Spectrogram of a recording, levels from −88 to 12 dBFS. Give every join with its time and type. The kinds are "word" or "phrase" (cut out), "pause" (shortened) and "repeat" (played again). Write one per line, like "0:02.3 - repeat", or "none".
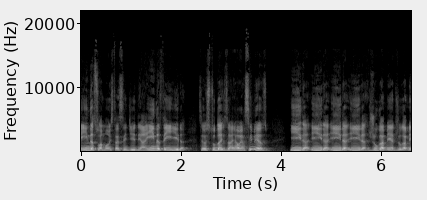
0:02.8 - word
